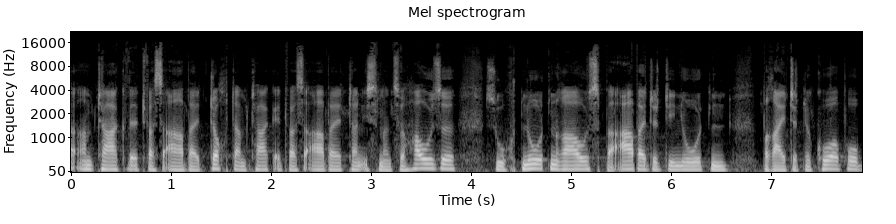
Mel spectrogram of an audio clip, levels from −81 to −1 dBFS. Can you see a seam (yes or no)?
no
